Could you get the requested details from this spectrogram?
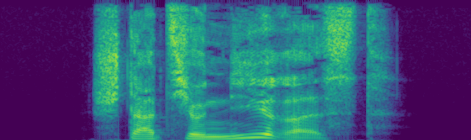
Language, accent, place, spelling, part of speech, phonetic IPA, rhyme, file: German, Germany, Berlin, stationierest, verb, [ʃtat͡si̯oˈniːʁəst], -iːʁəst, De-stationierest.ogg
- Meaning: second-person singular subjunctive I of stationieren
